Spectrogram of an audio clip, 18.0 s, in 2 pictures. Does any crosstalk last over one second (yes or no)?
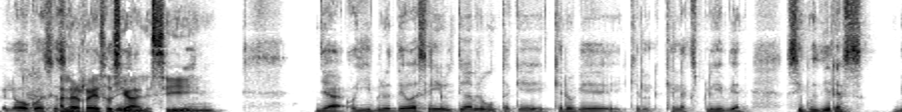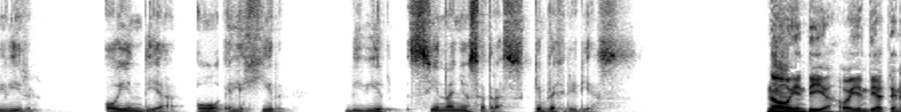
yes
